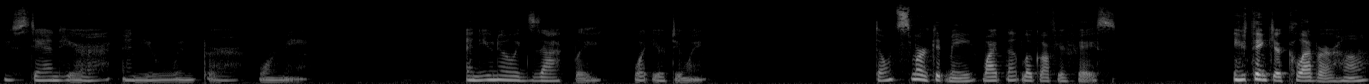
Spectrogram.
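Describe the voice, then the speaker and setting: A woman playing a teasing, domineering young woman in an intimate audio roleplay, creaky and breathy, often dropping into whispers. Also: lowish voice, slow, pauses often, heavily acted. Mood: accusing, intimate. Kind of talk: intimate audio roleplay, second-person dramatic monologue.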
